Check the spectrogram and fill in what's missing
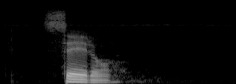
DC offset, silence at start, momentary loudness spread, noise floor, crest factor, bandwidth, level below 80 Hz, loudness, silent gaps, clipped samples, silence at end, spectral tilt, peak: under 0.1%; 0.45 s; 25 LU; -65 dBFS; 18 dB; 14.5 kHz; -62 dBFS; -27 LUFS; none; under 0.1%; 1.15 s; -6 dB/octave; -12 dBFS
